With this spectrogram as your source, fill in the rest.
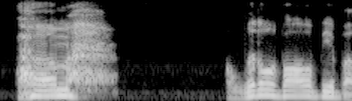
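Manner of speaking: slow, high, loud, facetious tongue-in-cheek tone. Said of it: "in a less facetious way".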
